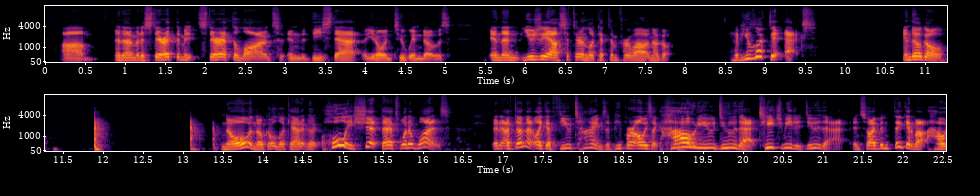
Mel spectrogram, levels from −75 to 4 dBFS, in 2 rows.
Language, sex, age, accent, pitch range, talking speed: English, male, 30-49, American, 135-195 Hz, 240 wpm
